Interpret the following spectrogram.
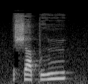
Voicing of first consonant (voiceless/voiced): voiceless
